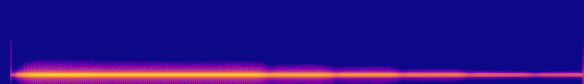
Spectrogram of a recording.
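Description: A single steady electronic pure tone, held loud for about two seconds and then fading away in steps.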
